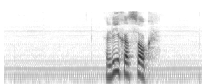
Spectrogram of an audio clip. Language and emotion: Russian, positive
